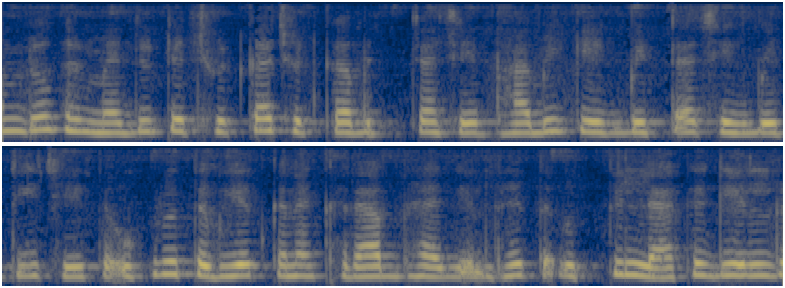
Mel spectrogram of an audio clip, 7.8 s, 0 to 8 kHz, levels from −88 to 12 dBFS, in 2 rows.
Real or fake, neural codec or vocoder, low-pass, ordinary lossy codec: fake; vocoder, 44.1 kHz, 128 mel bands, Pupu-Vocoder; 7.2 kHz; AAC, 32 kbps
